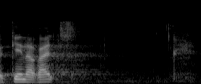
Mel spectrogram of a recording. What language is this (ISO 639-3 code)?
dan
